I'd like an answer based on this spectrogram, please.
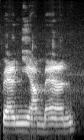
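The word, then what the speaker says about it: בנימין: And Benjamin's name is pronounced Ben-Yamin.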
